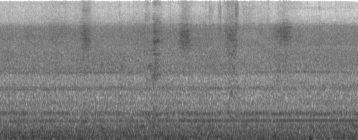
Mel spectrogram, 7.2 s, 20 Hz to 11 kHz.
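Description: Seibu 6000 series electric train running, heard from inside the car: a steady rumble of wheels on the track with two level hums, and short faint hisses every second or two.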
